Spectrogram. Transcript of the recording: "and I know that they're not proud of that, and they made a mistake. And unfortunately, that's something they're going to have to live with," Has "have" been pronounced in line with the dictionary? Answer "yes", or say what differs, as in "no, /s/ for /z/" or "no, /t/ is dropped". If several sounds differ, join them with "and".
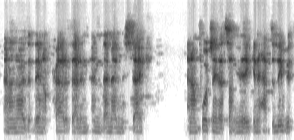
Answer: no, /f/ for /v/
